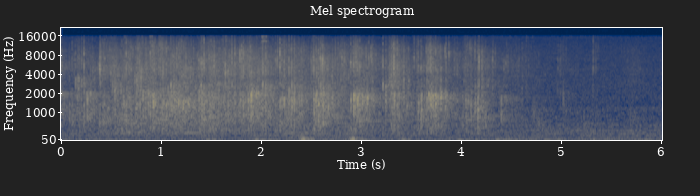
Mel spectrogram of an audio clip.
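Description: Audience applauding, a round of clapping that dies away about four and a half seconds in.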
